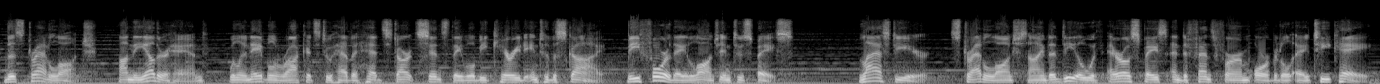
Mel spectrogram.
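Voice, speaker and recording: Male narrator, lower-pitched voice, scripted news read, faint music behind. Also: expressive, moderate pace.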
